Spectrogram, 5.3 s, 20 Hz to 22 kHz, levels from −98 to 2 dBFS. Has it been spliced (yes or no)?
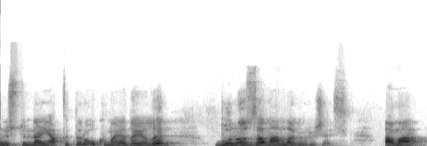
no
